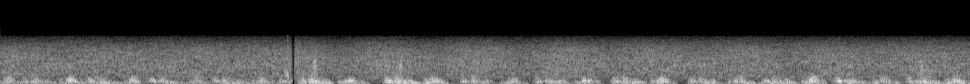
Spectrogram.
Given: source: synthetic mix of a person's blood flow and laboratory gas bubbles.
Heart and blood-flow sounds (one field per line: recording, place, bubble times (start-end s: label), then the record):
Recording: Doppler ultrasound of blood flow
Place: precordium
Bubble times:
2.82-2.92 s: bubbles
From the record:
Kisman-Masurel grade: 111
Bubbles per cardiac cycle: 1 to 2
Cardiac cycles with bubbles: 1 to 10%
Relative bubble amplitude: barely perceptible (0.100 to 0.250)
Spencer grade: 1 (occasional bubble signal discernible with the cardiac motion signal, with majority of cardiac periods free of bubbles)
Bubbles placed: anywhere in the cardiac cycle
